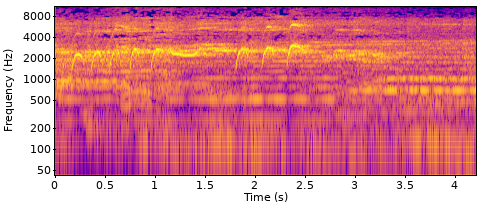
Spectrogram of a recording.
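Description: Film soundtrack music played loud through cinema speakers, with a run of short, high, rising whistle-like swoops over it during the first half.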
